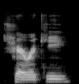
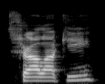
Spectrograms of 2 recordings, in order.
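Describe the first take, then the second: First: The name has an r sound in the middle. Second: The name has an l sound in the middle. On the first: The speaker calls it wrong. "It's not Cherokee" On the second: The speaker calls it right. "that's actually how you say Cherokee"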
